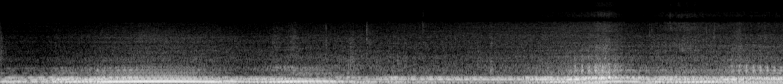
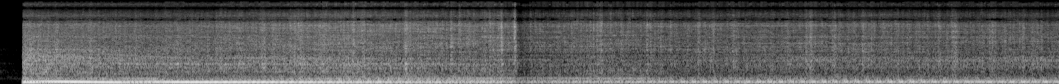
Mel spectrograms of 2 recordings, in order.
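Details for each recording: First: 2001 Mustang GT Bullitt after replacing a broken starter believed to have caused a horrific noise: smooth, even engine note rising and falling with throttle on test drive, no grinding or clunking; normal running. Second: 2001 Ford Mustang GT Bullitt making a horrific noise: a harsh, fast clatter of about three and a half hits a second over the idle. It was first suspected under the valve covers, but it points to a starter pinion not disengaging from the flywheel.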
